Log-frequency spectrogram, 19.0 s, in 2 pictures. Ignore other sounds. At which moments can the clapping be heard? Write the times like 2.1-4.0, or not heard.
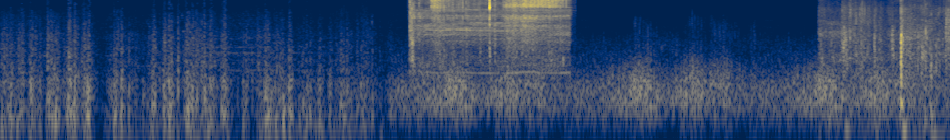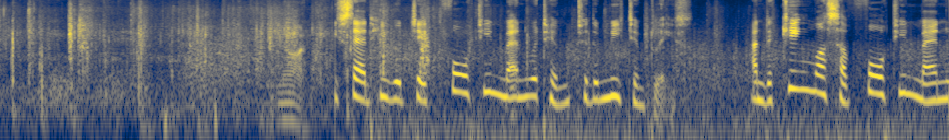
not heard.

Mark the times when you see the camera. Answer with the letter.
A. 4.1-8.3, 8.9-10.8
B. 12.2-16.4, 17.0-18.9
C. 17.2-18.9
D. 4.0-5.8
D.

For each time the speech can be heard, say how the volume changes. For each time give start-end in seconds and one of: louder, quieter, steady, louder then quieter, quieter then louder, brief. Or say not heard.
12.2-16.4 steady
17.0-18.9 brief.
